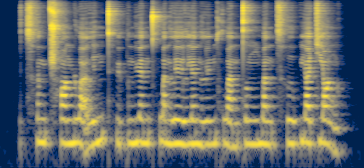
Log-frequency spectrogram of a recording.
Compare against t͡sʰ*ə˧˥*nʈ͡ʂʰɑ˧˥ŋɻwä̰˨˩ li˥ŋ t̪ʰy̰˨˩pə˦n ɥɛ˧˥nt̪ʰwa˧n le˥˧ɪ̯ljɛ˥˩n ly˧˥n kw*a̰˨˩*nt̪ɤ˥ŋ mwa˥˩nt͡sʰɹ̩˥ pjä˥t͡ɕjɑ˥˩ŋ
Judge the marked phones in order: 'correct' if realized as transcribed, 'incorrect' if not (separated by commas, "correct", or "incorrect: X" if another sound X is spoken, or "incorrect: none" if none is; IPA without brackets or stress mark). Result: correct, incorrect: a˧˥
